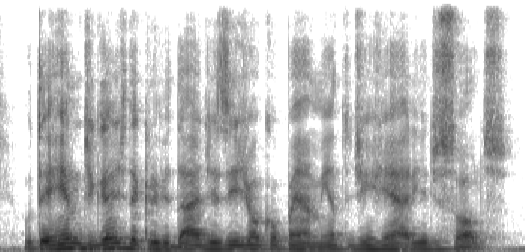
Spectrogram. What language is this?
Portuguese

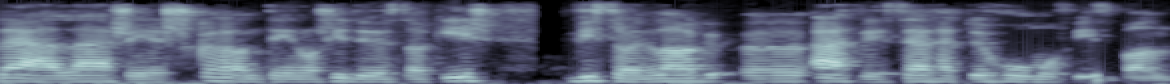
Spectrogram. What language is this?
Hungarian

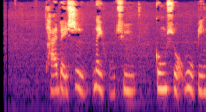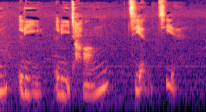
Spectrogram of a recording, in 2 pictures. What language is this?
Chinese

